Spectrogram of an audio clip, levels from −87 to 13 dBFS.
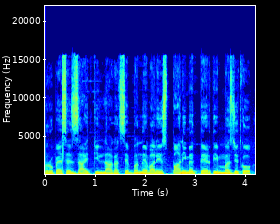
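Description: At 0.35 s there is a single sharp, loud click: a file header played as audio. When WAV pieces are joined or streamed without their headers stripped, those few dozen bytes of metadata are read as sample values, producing a brief, large spike. What separates it from a clock or buffer glitch is that it sits exactly at the start of a piece and is unrelated to the surrounding sound, rather than recurring at a regular interval.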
